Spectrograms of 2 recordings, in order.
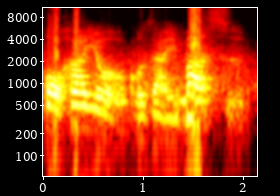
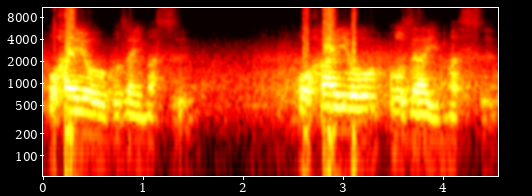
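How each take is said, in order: First: Ohayo gozaimasu stretched slowly with stress on ohayo; bad foreign accent. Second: Ohayo gozaimasu even and level, slowed on the second take; correct polite Japanese. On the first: Teacher shows a learner's bad example. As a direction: drag it out the wrong way. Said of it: "another bad example". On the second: Teacher demonstrates the morning greeting at a company. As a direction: model it flat and clear. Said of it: "let us say". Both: Shown as a demonstration.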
